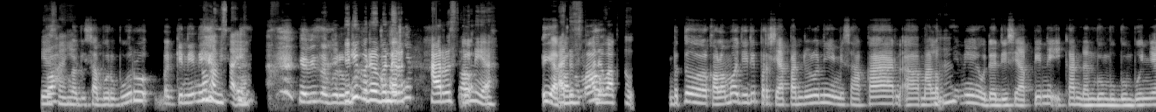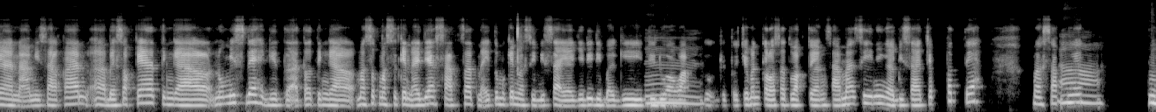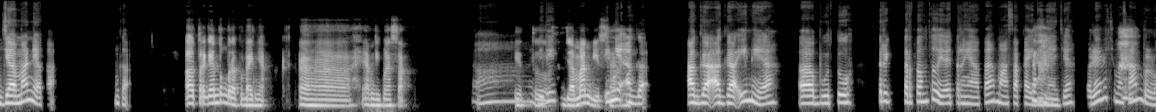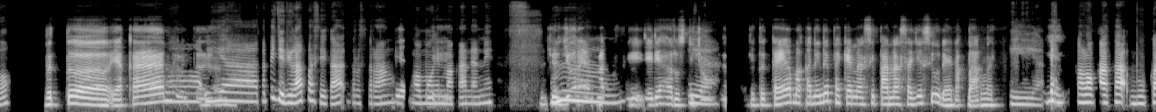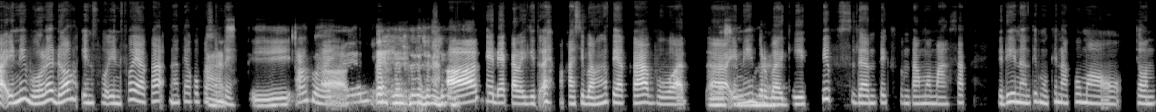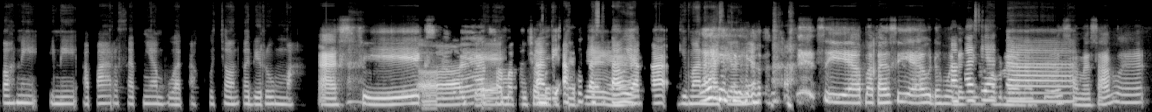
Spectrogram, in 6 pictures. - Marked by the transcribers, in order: laughing while speaking: "ininya gitu"; chuckle; tapping; other background noise; chuckle; teeth sucking; chuckle; laugh; laugh; chuckle; drawn out: "Kak"
- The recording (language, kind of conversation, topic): Indonesian, podcast, Pengalaman memasak apa yang paling sering kamu ulangi di rumah, dan kenapa?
